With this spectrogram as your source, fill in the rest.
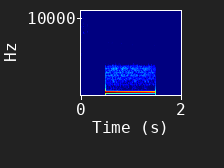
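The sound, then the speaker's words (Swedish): A single telephone ringback tone: one steady, clear, fairly loud electronic hum lasting about a second, then silence. No one speaks. “Så vi ringer Sören Tang”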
